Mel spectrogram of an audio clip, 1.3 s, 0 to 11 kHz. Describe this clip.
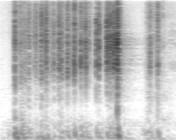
scissors cut 4
Scissors cutting through several layers of paper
